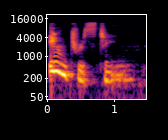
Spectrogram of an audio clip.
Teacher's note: atenção à sílaba tônica dessa palavra, que é a primeira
